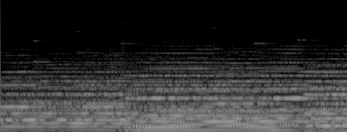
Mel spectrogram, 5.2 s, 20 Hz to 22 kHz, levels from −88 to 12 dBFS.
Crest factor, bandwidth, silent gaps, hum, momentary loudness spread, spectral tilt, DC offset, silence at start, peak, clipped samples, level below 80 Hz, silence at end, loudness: 12 dB; 6.6 kHz; none; none; 4 LU; -8.5 dB/octave; under 0.1%; 0 s; -20 dBFS; under 0.1%; -52 dBFS; 0 s; -33 LUFS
